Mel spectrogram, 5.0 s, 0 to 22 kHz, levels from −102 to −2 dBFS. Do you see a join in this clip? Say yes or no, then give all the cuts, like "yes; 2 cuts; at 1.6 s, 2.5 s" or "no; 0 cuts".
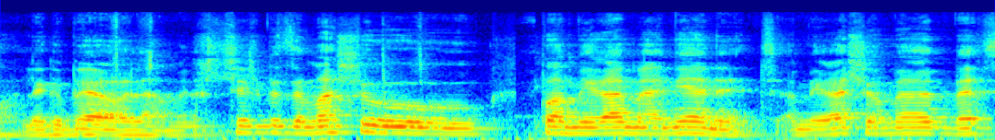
yes; 1 cut; at 2.7 s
